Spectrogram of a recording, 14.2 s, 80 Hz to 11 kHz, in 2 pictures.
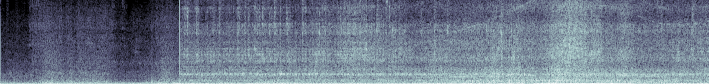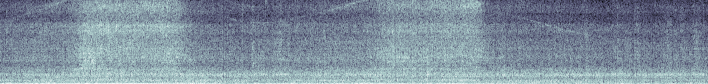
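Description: A Nissan Navara pickup with a YD25 diesel engine and compound turbo setup drives along at half throttle, its loud, steady engine rumble and boost whine filling the cabin as it pulls through the revs.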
